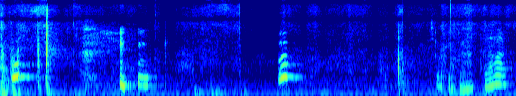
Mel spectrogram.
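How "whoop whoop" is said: plain reading voice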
